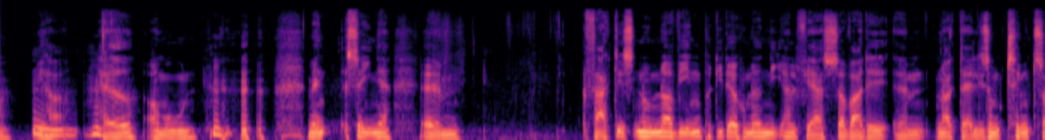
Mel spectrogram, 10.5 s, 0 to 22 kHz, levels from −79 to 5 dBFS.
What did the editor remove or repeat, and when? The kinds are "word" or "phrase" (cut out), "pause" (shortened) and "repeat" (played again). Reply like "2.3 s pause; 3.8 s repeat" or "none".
6.3 s word; 9.4 s word

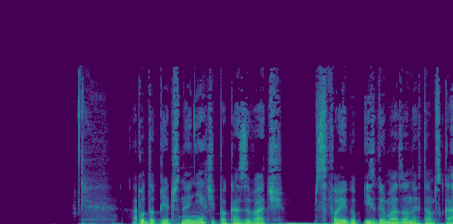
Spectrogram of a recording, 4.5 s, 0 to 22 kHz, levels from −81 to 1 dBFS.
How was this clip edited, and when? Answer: 1.4 s word; 2.1 s word; 3.6 s word

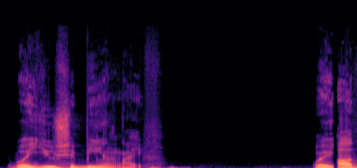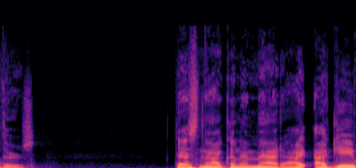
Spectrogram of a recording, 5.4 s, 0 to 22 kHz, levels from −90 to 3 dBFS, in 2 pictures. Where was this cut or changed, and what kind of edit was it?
2.5 s phrase

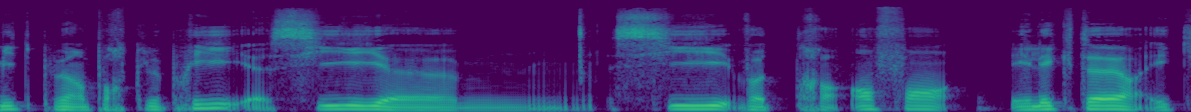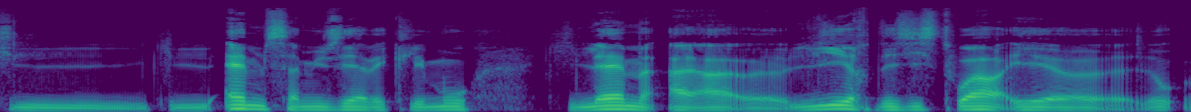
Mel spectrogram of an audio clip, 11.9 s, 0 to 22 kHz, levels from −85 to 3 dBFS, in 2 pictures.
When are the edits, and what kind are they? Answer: none

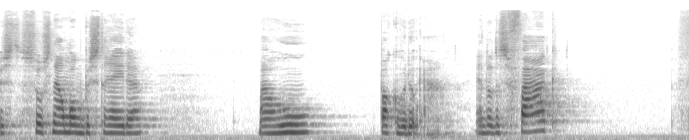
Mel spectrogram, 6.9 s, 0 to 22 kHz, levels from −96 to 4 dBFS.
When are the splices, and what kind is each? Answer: 4.2 s word

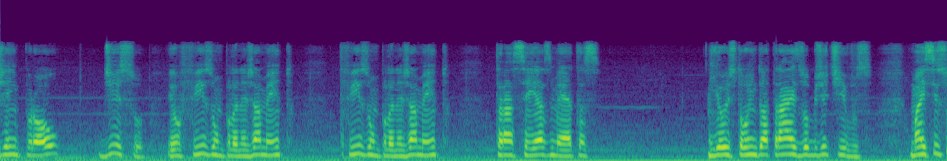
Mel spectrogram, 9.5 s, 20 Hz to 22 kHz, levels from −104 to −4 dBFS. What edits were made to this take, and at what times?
3.4 s repeat; 8.0 s word

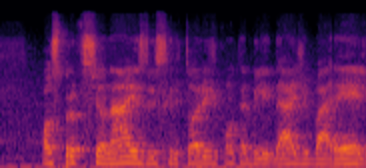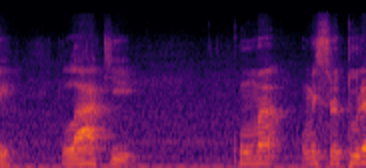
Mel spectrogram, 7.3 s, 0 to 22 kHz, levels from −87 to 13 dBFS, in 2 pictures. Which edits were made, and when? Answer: none

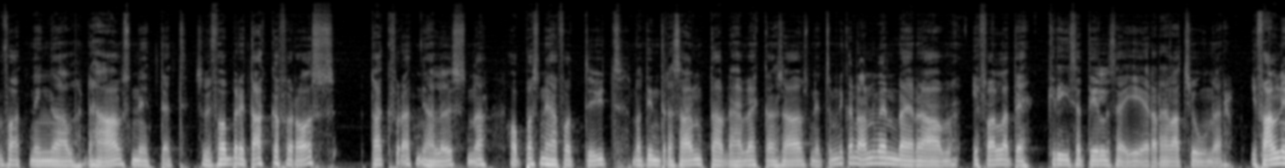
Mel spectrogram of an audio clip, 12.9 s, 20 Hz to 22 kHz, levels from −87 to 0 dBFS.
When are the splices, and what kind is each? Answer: none

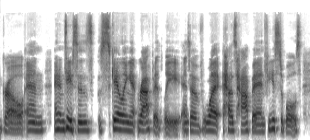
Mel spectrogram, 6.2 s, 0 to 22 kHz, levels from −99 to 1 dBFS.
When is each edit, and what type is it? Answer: 1.0 s pause; 1.3 s word; 3.7 s phrase; 5.3 s word

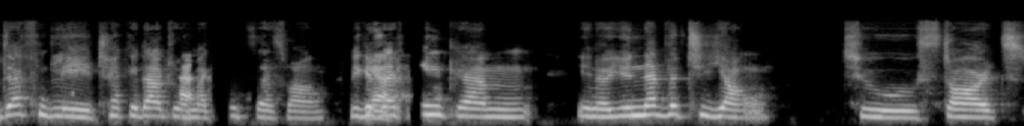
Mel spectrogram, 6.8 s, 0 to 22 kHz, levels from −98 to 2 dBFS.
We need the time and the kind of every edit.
2.3 s pause; 3.6 s pause

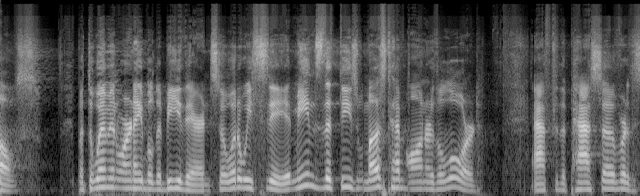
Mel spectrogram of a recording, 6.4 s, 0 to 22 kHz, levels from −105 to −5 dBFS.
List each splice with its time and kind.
3.6 s word; 4.1 s phrase

